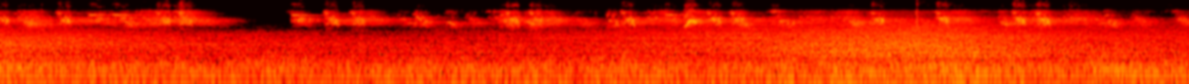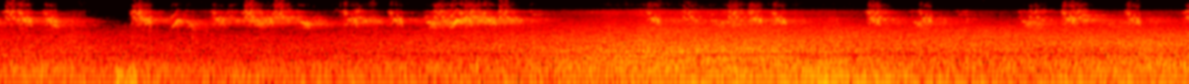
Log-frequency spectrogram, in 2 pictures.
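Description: Small birds chirping, many short high chirps coming again and again, over steady outdoor background noise.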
